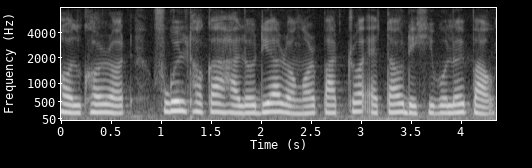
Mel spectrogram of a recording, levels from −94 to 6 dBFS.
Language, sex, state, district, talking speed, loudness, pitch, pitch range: Assamese, female, Assam, Kamrup Metropolitan, 110 wpm, -16 LUFS, 205 Hz, 200-225 Hz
